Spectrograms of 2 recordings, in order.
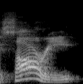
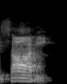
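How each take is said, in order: First: Sari with a plain English r; American sari. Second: Sari with a retroflex da flap; Hindi sari. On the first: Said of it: "we Americans hear it sari". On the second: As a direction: Hindi sari, the r flapped as a curled da. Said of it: "the Hindi word". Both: Shown as a demonstration.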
